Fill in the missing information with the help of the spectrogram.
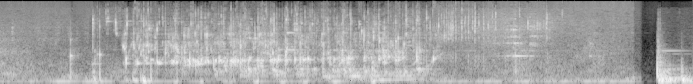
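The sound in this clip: Wine pours into glasses in a steady, gurgling stream, loud and bubbly throughout, then cuts off abruptly near the end.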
